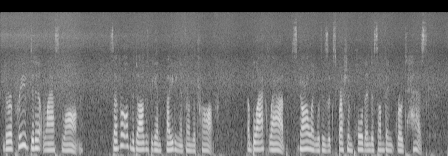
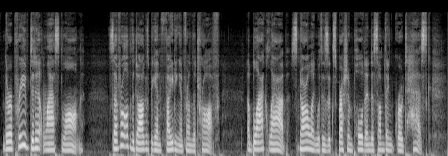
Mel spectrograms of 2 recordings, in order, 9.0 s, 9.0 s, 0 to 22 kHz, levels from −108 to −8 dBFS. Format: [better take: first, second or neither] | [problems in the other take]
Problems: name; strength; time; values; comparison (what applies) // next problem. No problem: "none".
second | hiss; noticeable; throughout; 10 dB below the speech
